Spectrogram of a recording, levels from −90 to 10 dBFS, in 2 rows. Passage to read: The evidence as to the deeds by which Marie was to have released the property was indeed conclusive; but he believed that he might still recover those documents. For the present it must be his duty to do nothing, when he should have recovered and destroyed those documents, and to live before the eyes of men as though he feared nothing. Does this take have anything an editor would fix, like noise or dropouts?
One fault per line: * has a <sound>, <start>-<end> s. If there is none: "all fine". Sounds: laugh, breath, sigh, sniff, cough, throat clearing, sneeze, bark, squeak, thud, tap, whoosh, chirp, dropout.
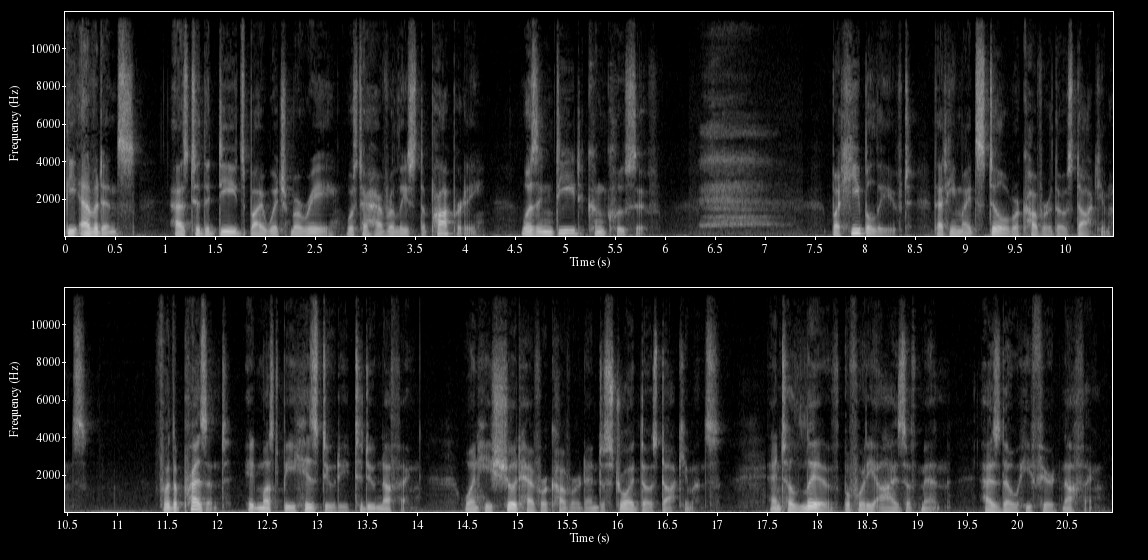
* has a sigh, 6.3-7.3 s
